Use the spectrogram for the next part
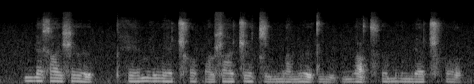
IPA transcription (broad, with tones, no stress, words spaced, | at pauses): mɥɛ˥˧xa˥˧ɪ̯ʂɻ̩˥˩ | pʰe˧˥ɪ̯ mi˧˥ɻwe˧˥ɪ̯ ʈ͡ʂʰɤ˥˩pɑ˧˥ʊ̯ ʂa˥ɪ̯ʈ͡ʂɻ̩˥ t͡ɕi˧˥ŋ n̪wa˧˥nɻɻ̩˨˩t̪i˥˩ŋ | mwä̰˨˩t͡sʰɹ̩˦ mi˥n̪ɥɛ˥ ʈ͡ʂʰɤ˥˩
